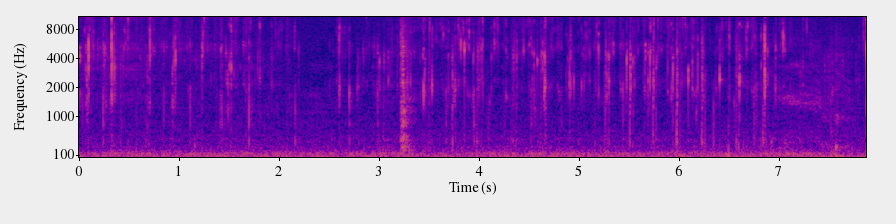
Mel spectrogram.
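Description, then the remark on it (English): A cat laps water from a bowl after water is poured into it from a jug, a quick, steady run of small wet clicks and slurps continuing for several seconds with no voices. “And then I stop pouring the water out of the jug and she drinks the water out of the bowl.”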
